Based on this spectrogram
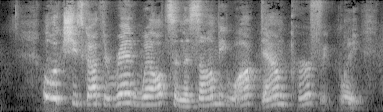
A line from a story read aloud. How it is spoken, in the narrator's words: Carol was laughing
